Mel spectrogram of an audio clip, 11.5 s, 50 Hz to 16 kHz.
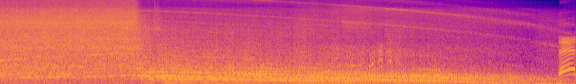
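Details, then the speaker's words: Supercharged Dodge Challenger V8, about 1000 hp, on the dyno: loud roar winding smoothly down in pitch as the revs fall, no misfire or knock. First pull made 847 hp and 868 lb-ft; healthy, rowdy motor. "definitely one rowdy vehicle that's pretty mean"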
